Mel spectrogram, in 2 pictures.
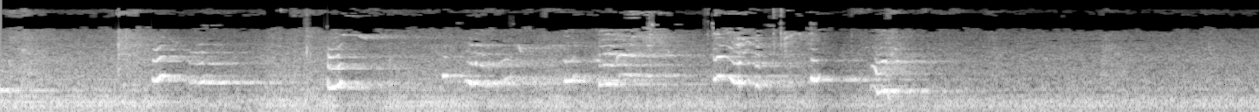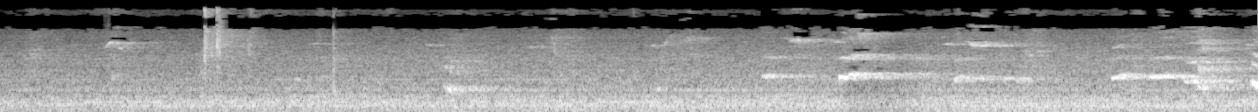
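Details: Five-month-old Belgian Malinois puppy throwing a tantrum, rolling and resisting as a leash and collar go on: clusters of high, wavering whines and sharp yelps through the first seconds, a quieter middle, then more whines near the end over a steady background hum.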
